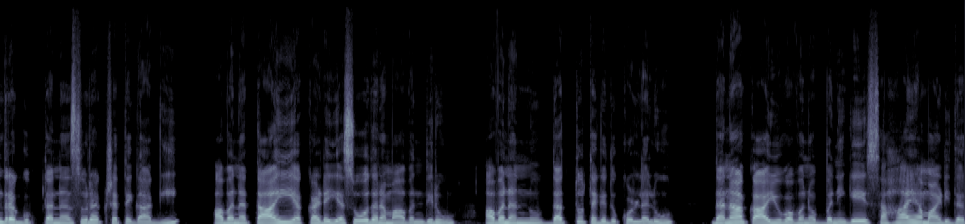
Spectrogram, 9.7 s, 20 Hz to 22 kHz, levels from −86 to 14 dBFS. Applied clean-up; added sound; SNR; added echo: neural mask model Resemble Enhance denoiser.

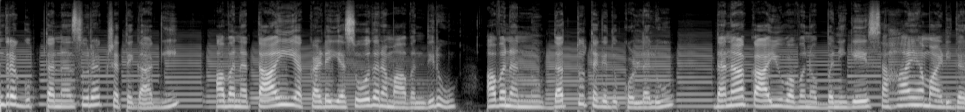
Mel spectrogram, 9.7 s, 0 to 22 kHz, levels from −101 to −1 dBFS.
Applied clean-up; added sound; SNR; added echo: none; Wind instrument, woodwind instrument; 15 dB; none.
